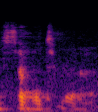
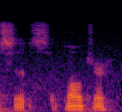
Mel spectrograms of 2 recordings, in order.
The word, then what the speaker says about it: Sepultura: They do it to friggin' Sepultura.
